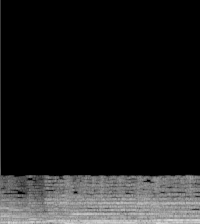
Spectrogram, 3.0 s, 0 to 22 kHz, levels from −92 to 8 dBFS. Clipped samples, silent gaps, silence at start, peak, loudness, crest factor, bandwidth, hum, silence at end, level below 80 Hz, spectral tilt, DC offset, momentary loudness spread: under 0.1%; none; 0 s; -2 dBFS; -14 LUFS; 12 dB; 5 kHz; none; 0 s; -26 dBFS; -9 dB/octave; under 0.1%; 6 LU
